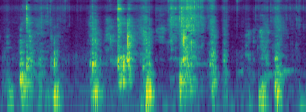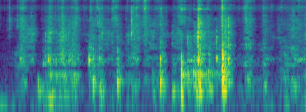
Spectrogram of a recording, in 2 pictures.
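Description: Clear plastic packaging crinkling and a cardboard box rustling as hands dig through it, with many small irregular clicks and ticks.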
